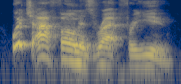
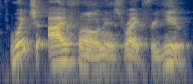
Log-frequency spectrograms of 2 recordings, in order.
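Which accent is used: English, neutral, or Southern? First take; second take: Southern; neutral. First: It is spoken in a Southern American accent. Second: It is spoken in a plain neutral accent.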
